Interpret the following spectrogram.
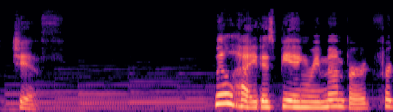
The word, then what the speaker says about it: GIF: he led the invention of the popular graphics interchange format or gif which he pronounced jiff willhite is being remembered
